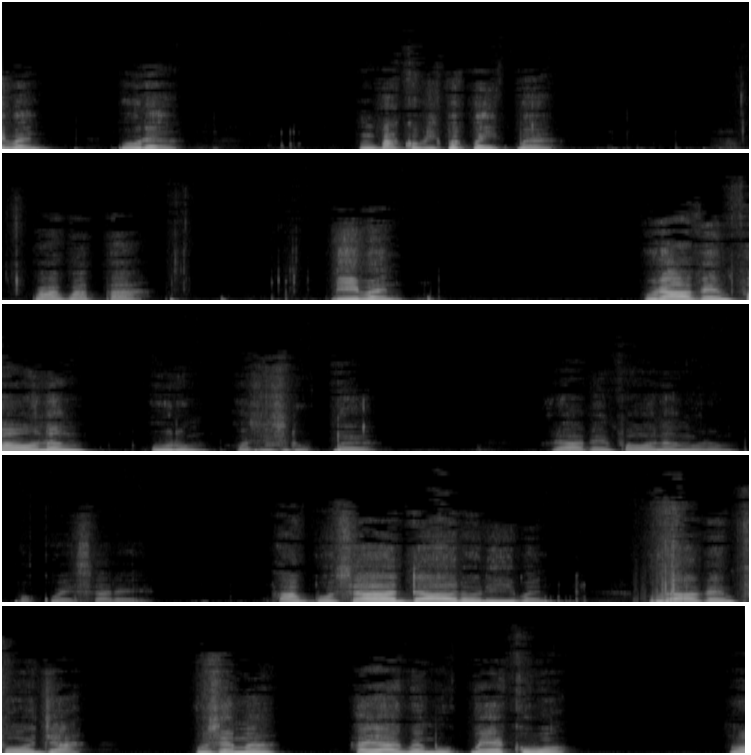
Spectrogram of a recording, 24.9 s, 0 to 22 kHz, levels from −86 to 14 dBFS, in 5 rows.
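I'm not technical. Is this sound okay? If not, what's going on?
No, there are a few problems. All the way through, the speech sounds swirly, smeared and a bit hollow, and the starts of sounds are blurred. That's generation loss, likely from the audio being squashed with a lossy format and unpacked again about ten times, each pass adding its own damage.

At 17.85 s there's one sharp, isolated tick that has nothing to do with the speech. That's a bit error spike: a single digital value got flipped, so one sample jumps way off for an instant and then snaps back.

From 19.15 to 19.5 s you'll hear an irregular burst of crackling and scratching. That's loose connector crackle, where a worn or dirty plug keeps making and breaking contact, chopping the signal up.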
